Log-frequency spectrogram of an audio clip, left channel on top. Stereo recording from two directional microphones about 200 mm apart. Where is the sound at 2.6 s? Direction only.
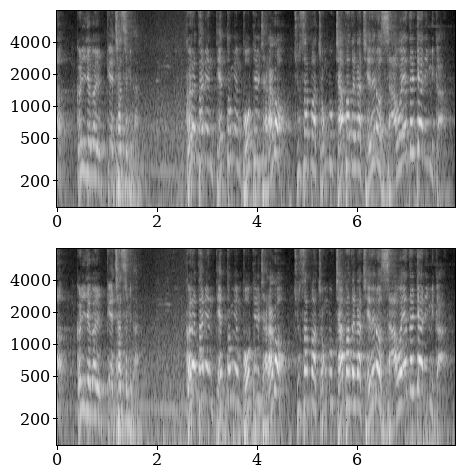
25° right (ahead or behind).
